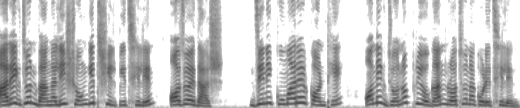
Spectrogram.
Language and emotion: Bengali, neutral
